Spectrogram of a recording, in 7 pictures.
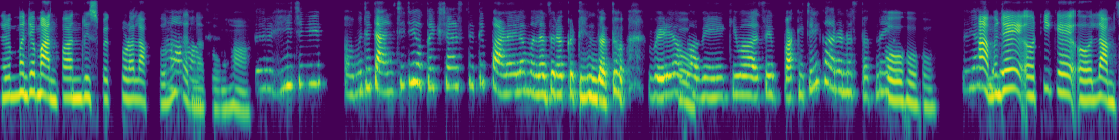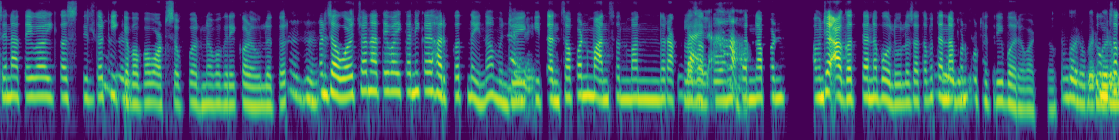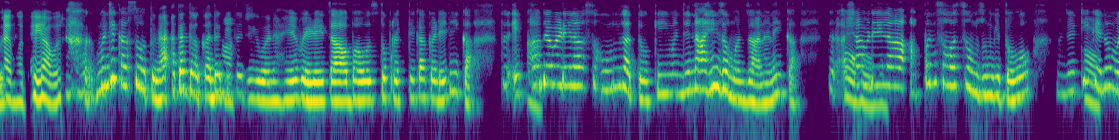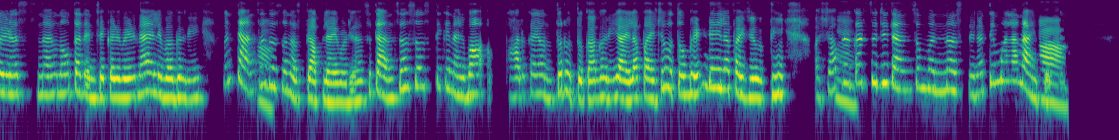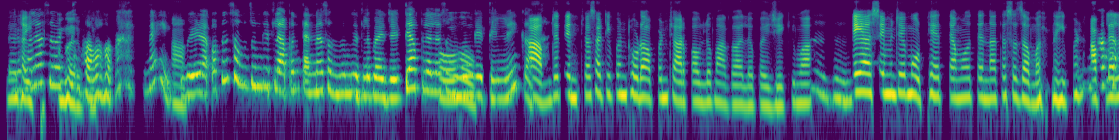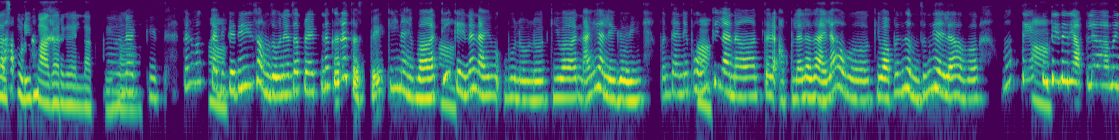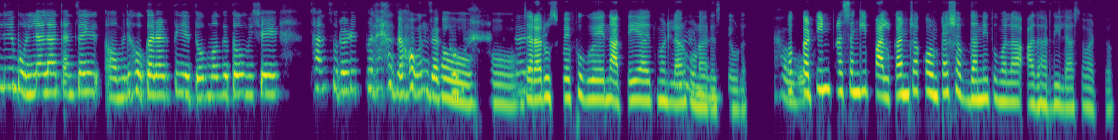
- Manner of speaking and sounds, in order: laughing while speaking: "कठीण जातं"; other background noise; chuckle; laughing while speaking: "आहे यावर?"; laughing while speaking: "होती"; laughing while speaking: "नाही बरोबर"; unintelligible speech; laughing while speaking: "हां, हां"; laughing while speaking: "जमत नाही"; chuckle; laughing while speaking: "हा जा होऊन जातो"; tapping
- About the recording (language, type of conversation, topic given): Marathi, podcast, पालकांनी दिलेली सर्वात मोठी शिकवण काय होती?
